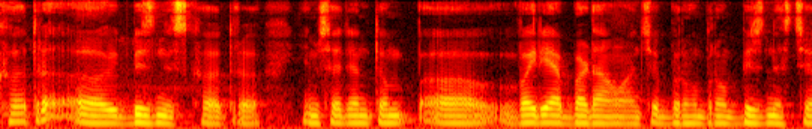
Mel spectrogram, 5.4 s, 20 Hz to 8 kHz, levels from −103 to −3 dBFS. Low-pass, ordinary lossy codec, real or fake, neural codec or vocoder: none; none; real; none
